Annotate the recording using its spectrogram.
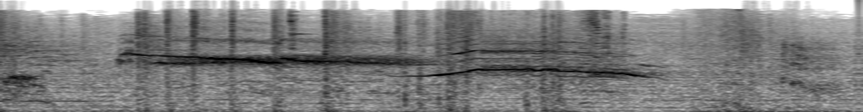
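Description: Action-trailer soundtrack: loud music with heavy bass, cut through by repeated sharp bangs. A high, wavering, sliding tone sounds from about half a second in until past three seconds.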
